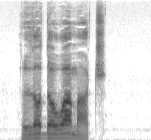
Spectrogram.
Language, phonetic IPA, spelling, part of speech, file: Polish, [ˌlɔdɔˈwãmat͡ʃ], lodołamacz, noun, Pl-lodołamacz.ogg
